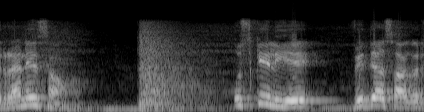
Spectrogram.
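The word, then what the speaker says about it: renaissance: तीसरी चीज, बंगाल की रेनेसां, उसके लिए विद्यासागर जी का नाम सबसे अव्वल है। कैसे, बंगाल की रेनेसां, जिसको आप रेनाइसेंस कहते हैं, ये रेनेसां होता है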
